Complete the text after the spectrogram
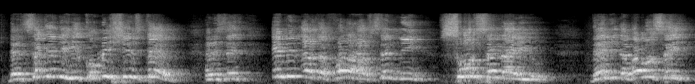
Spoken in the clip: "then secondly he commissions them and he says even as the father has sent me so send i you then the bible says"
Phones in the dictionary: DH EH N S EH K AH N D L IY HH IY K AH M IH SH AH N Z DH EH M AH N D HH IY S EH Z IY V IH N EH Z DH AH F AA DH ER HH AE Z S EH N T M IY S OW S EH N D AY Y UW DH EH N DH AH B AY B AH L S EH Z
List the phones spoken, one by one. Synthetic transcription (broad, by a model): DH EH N S EH K AH N D L IY HH IY K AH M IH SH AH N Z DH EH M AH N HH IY S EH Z IY V IH N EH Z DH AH P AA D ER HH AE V S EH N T M IY S OW S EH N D AY Y UW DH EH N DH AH B AY B AH L S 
